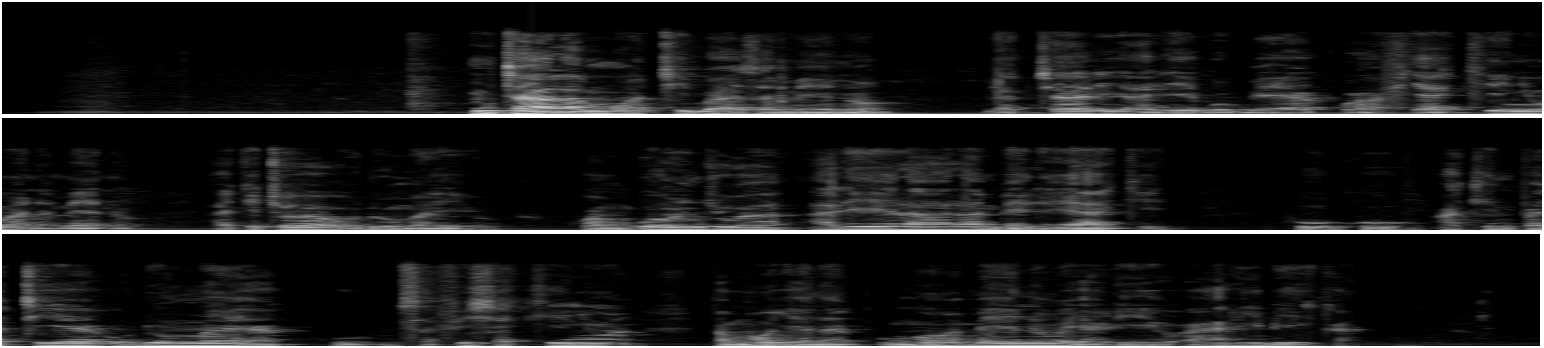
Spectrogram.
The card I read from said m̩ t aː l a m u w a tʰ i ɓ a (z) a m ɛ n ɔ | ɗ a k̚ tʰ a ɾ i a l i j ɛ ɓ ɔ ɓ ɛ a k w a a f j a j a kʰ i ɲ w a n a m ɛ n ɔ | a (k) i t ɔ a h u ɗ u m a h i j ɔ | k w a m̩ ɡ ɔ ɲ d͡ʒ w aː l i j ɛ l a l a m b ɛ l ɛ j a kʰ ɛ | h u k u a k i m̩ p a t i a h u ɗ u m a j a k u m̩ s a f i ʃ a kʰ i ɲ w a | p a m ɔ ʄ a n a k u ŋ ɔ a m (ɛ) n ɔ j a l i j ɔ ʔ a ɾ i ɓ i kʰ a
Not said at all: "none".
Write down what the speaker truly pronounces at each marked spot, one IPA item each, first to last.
z, k, ɛ

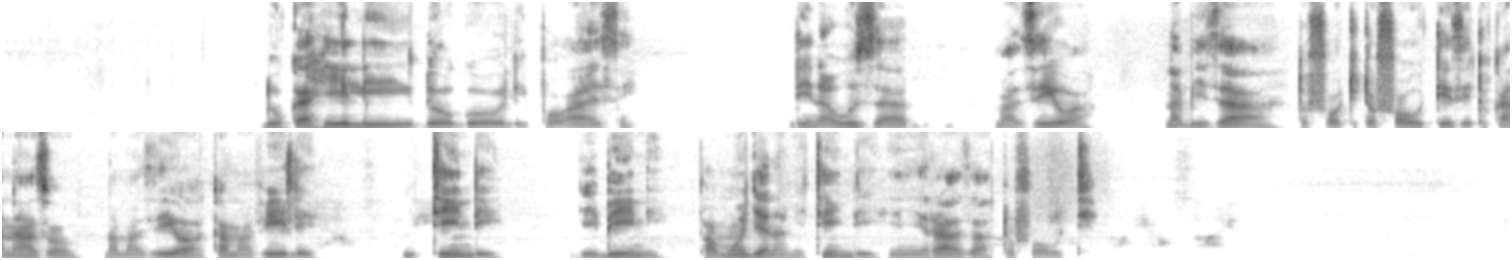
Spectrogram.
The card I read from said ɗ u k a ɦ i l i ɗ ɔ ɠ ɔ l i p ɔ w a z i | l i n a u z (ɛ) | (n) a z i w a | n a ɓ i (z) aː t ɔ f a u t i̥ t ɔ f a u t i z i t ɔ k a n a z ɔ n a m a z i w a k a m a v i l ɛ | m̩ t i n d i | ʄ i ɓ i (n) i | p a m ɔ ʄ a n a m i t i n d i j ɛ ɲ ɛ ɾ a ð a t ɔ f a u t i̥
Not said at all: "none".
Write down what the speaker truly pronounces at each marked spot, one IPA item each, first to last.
a, m, ð, n

